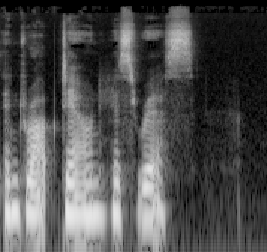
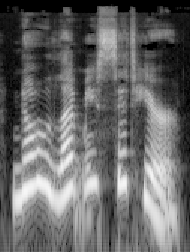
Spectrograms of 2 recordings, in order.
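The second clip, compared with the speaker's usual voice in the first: higher, emphatic pleading objection; startled protest; 8 semitones higher, 4 dB louder than usual. A narrator's reading. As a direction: protest against the proposition. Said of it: "starting and protesting against the proposition".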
